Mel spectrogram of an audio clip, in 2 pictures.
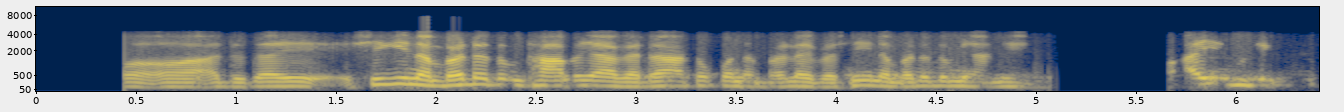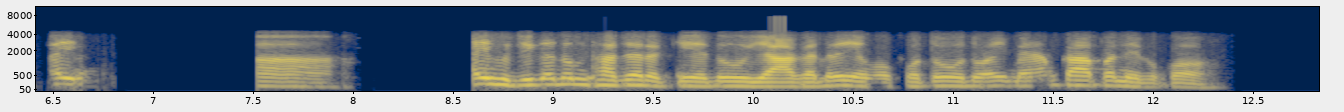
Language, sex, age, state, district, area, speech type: Manipuri, male, 45-60, Manipur, Imphal East, rural, conversation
